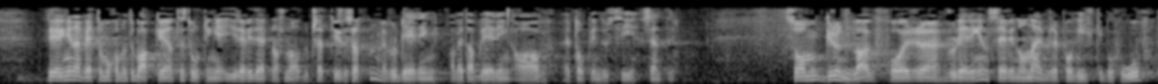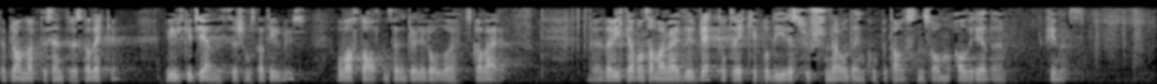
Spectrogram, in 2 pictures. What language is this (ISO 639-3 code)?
nob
